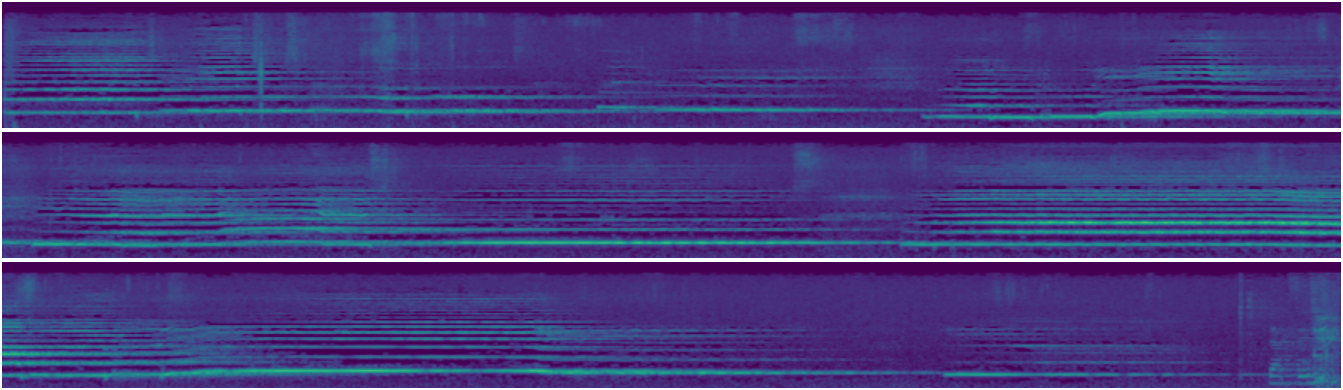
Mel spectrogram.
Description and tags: Cango Caves guide sings
The guide at the Cango Caves in the Cango Valley, South Africa, sings in the enormous cave known as the Cathedral.
Cango-caves, cave, cavern, echo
